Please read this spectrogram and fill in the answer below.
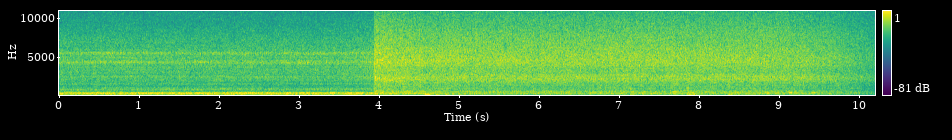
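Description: Steam hissing from a standing GWR Prairie tank locomotive. About four seconds in, the sound changes abruptly to a louder, steady hiss.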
